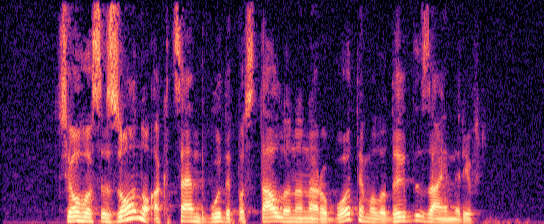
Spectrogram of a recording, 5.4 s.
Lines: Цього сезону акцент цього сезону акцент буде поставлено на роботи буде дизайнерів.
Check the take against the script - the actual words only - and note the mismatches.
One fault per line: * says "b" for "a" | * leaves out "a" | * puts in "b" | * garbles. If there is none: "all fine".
* leaves out "цього сезону акцент"
* says "молодих" for "буде"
